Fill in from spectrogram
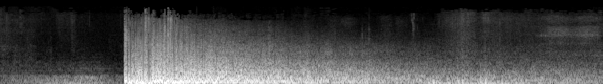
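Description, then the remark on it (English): After a low, quiet hum, a single powerful explosion from an Israeli airstrike on Gaza bursts out suddenly at night, then rolls into a long, rumbling decay that slowly fades over several seconds. No one speaks. “Well, just moments ago, Israel launched another airstrike on Gaza.”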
